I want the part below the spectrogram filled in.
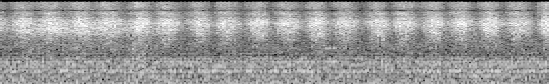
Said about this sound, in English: rubbing those hands together. Creating a little heat, creating a little energy.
